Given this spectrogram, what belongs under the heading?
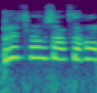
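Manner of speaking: put-on high whiny kid voice; daughter's whiny voice. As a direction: pitch way up like an upset girl. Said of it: "She said".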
